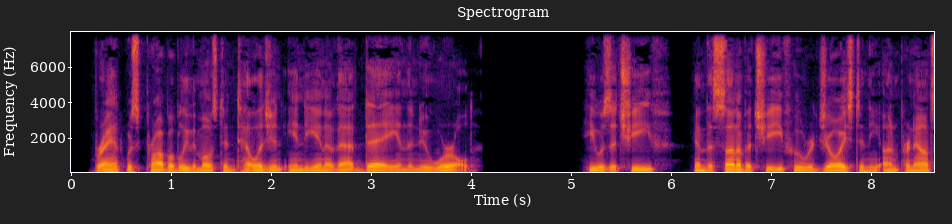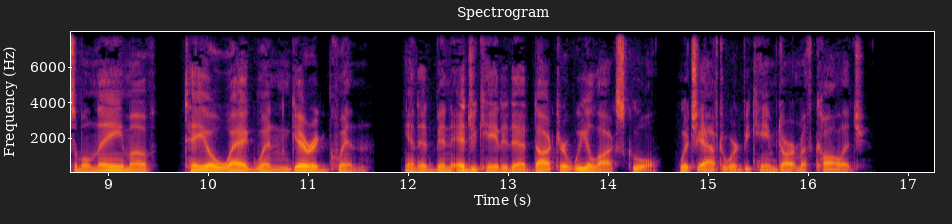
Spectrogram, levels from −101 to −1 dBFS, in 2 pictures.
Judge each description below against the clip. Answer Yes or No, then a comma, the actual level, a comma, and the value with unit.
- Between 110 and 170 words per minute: Yes, average, 165 wpm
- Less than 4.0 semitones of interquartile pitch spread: Yes, average, 3.0 semitones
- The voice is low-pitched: Yes, very low, 95 Hz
